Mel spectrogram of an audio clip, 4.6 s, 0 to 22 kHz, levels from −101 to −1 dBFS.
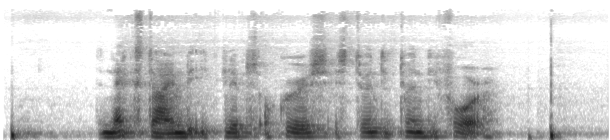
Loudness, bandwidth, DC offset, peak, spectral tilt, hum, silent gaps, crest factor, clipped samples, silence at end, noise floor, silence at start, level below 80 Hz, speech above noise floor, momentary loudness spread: -23 LUFS; 15 kHz; under 0.1%; -4 dBFS; -9 dB/octave; none; none; 18 dB; under 0.1%; 0.35 s; -52 dBFS; 0.1 s; -50 dBFS; 31 dB; 12 LU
